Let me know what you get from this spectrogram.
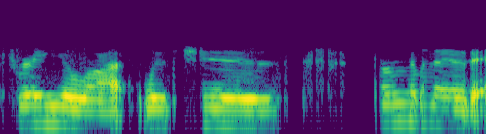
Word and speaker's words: Regulat: Yes, it's called Rex Regulat, and it's spelled R-E-C-H-T-S. It's from Germany, so that's why it's got kind of a strange name. And then the Latin part of it is R-E-G-U-L-A-T, Regulat.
